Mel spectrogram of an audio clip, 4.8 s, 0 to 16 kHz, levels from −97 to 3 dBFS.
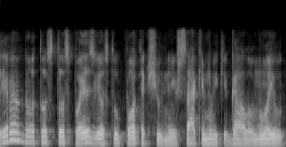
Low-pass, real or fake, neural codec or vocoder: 7.2 kHz; fake; codec, 16 kHz, 4 kbps, FreqCodec, smaller model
